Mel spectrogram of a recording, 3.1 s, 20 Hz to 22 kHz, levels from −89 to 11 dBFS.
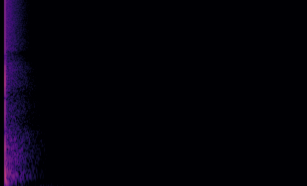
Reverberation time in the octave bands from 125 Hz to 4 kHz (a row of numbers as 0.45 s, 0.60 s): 0.60 s, 0.65 s, 0.70 s, 0.80 s, 0.85 s, 0.75 s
